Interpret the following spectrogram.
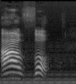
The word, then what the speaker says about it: avó: E eu sei que ela é oxítona porque a mais forte dela é a vó, certo? E vó tá aqui, ó, é a última, avó.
